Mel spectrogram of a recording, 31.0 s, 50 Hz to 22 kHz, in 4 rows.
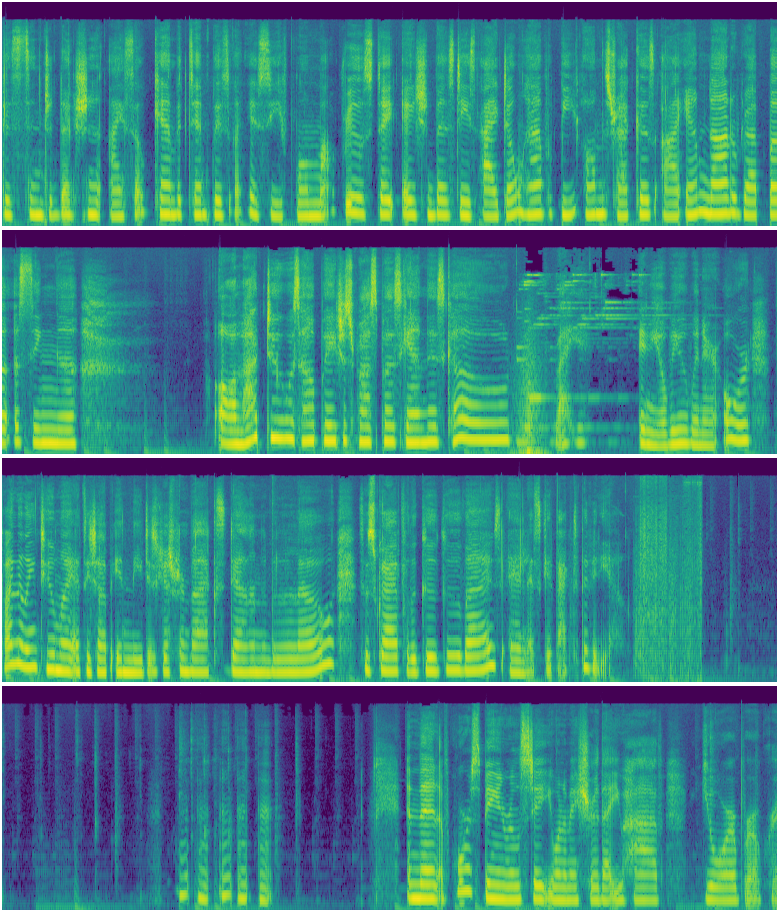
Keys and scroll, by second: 22.9-26.2 typing.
